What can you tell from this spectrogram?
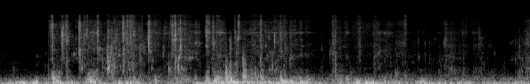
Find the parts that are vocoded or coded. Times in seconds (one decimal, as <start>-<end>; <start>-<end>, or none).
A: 1.3-2.1; 3.4-4.8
